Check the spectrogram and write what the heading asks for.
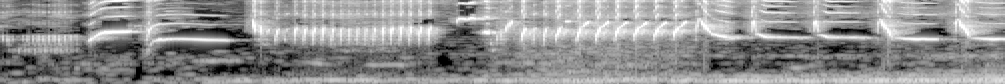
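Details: Domestic canary in full, loud song mixing whistled sweeps, buzzy trills and clipped repeated notes, over a steady low background hum.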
